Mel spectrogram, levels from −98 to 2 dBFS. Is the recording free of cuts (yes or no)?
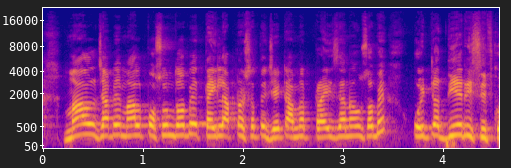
yes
